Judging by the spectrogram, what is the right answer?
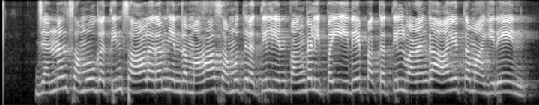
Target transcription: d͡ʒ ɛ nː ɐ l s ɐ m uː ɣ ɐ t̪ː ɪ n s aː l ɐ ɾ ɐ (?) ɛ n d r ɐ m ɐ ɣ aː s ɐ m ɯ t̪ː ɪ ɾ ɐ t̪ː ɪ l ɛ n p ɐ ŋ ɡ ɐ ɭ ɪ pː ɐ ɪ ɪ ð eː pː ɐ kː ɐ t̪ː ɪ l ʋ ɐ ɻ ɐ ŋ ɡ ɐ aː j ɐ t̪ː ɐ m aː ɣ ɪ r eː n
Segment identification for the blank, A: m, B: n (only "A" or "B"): A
